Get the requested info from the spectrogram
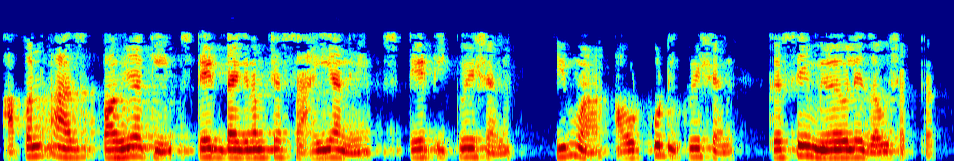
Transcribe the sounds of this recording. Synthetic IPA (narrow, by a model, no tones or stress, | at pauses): a̰pəɳad͡zpaɦjakisʈeʈ̚ɖajɡɾamt͡ɕjasəɦajanesʈeʈikʋeɕən | kĩw̃ʋaawʈ̚puʈikʋeɕən | kəsemiɭəʋled͡zauɕək̚t̪a̰t̪̚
